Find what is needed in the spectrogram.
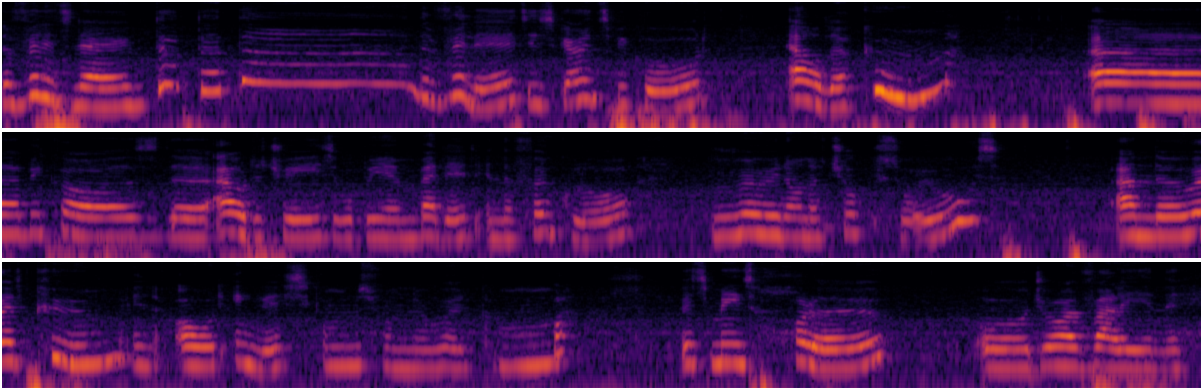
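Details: Apraxia of speech in an adult woman almost one year after a ruptured brain aneurysm, during brain injury aphasia recovery.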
